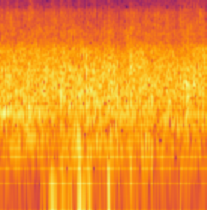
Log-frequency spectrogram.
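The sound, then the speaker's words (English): A church audience claps hands to the Lord in a dense, steady patter of many overlapping claps, filling the whole stretch at an even, moderately loud level with no pauses. “You may be seated, just clap your hands unto the Lord.”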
